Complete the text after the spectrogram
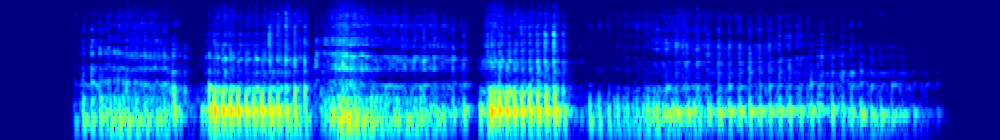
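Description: A snow leopard gives a series of deep, rasping, roar-like moans in quick succession.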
